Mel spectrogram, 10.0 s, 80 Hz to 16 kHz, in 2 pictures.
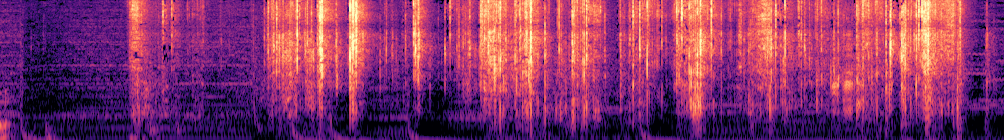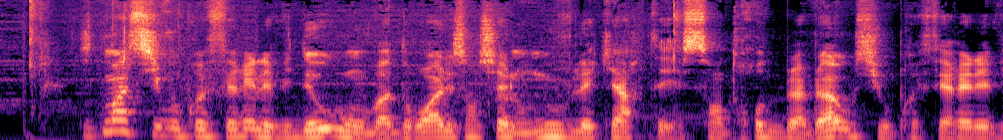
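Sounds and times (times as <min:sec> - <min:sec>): foil wrapper crinkling and tearing: 0:00.7 - 0:05.0.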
